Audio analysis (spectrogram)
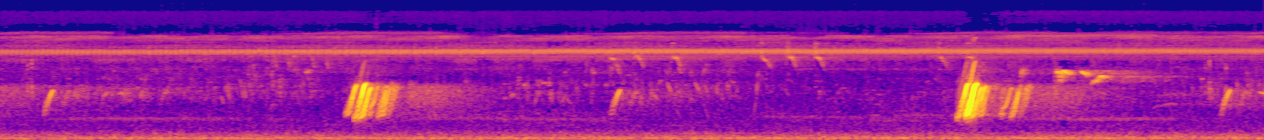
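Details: Adolescent frogs calling in a Kenyan wetland: two loud, short rattling bursts that sweep upward, with several fainter calls scattered between, over a steady high insect-like whine and low rumbling background.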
